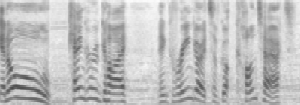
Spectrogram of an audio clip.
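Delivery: high, loud burst on the oh, drawn out; sudden jump up in pitch as contact happens; excited race call. Real, not acted. Commentator calls a sudden collision to viewers, excited.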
